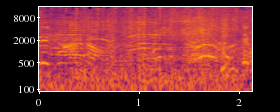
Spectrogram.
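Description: Wind buffeting the microphone as a steady low rumble, with distant voices chattering in the background.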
